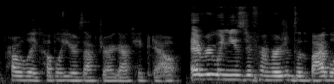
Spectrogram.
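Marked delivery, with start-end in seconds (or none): none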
